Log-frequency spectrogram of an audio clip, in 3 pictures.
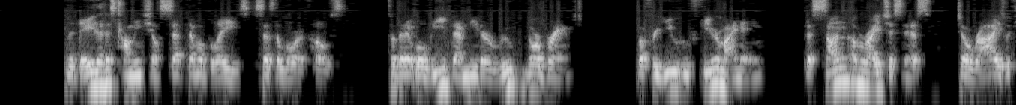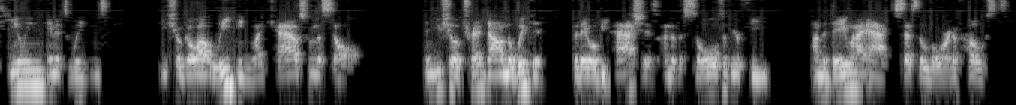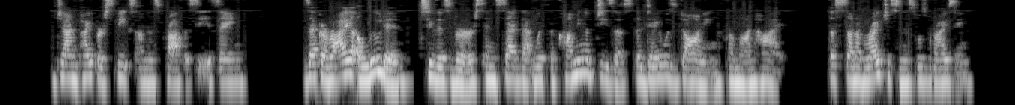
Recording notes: Let me apologize for the audio. We are recording remotely, cheap mic and heavy AC running in the background.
